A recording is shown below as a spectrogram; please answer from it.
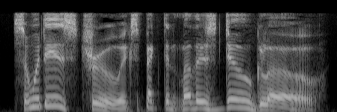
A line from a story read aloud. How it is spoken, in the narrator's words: Ellen laughed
